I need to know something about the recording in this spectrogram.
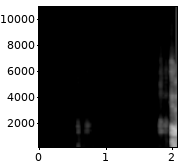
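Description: Near silence, broken by two faint short ticks about half a second in; a woman's voice starts again at the very end.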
